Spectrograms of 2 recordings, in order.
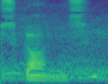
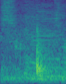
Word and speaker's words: scones: Scones are scones. – Sharon, are they scones or are they scones? – In Ireland. – In Ireland, they're scones. In the UK, they're scones.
